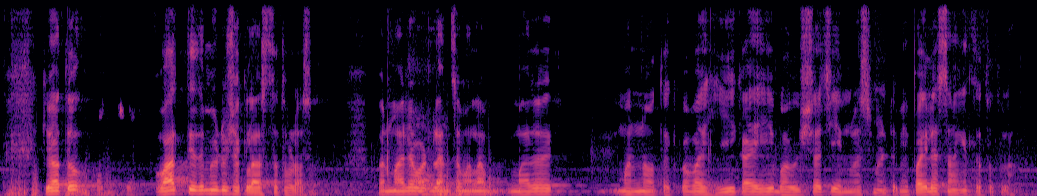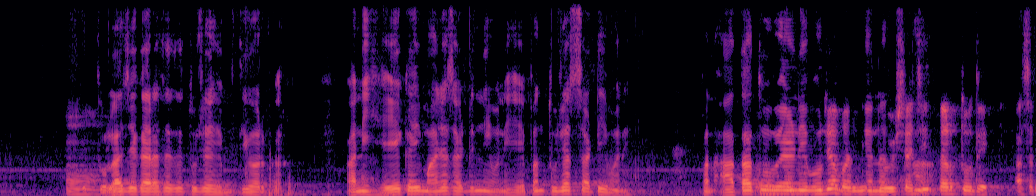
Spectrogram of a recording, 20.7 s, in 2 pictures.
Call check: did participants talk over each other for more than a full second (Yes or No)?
Yes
